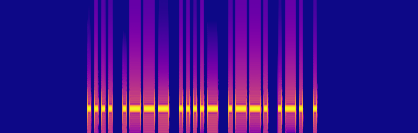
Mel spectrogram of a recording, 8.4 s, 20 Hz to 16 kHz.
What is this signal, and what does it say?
Morse code, heard as a keyed tone, about 17 wpm, 700 Hz. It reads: HJ4PRE
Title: DXCC-100 Call Signs - 6 Characters - Repeated 2x - 17wpm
